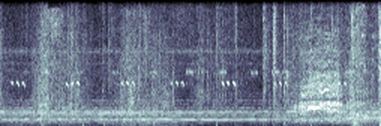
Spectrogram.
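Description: A horse in the Red Dead Redemption video game whinnies clearly over steady clip-clopping hooves and a continuous game backdrop, the neigh rising loudly near the end.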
